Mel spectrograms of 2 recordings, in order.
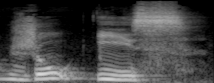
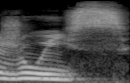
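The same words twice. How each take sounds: First: The u and i fall in separate syllables. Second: The u and i blend into one syllable. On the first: The speaker calls it right. "e não juiz" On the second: The speaker calls it wrong. "Se eu não separasse, seria juiz"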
